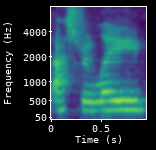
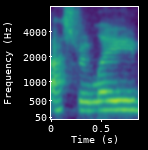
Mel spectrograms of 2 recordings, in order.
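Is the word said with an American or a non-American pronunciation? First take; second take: American; American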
